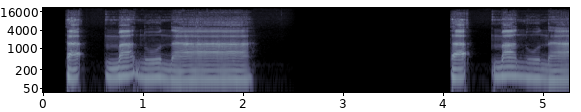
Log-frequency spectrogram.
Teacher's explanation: o'rtadagi nu degan qismini tez va ovozni biroz sekinlatgan holatda aytiladi, tilga yengilroq bo'lishi uchun. Ya'ni ta'manuna ta'manuna singari. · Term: ravm qoidasi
